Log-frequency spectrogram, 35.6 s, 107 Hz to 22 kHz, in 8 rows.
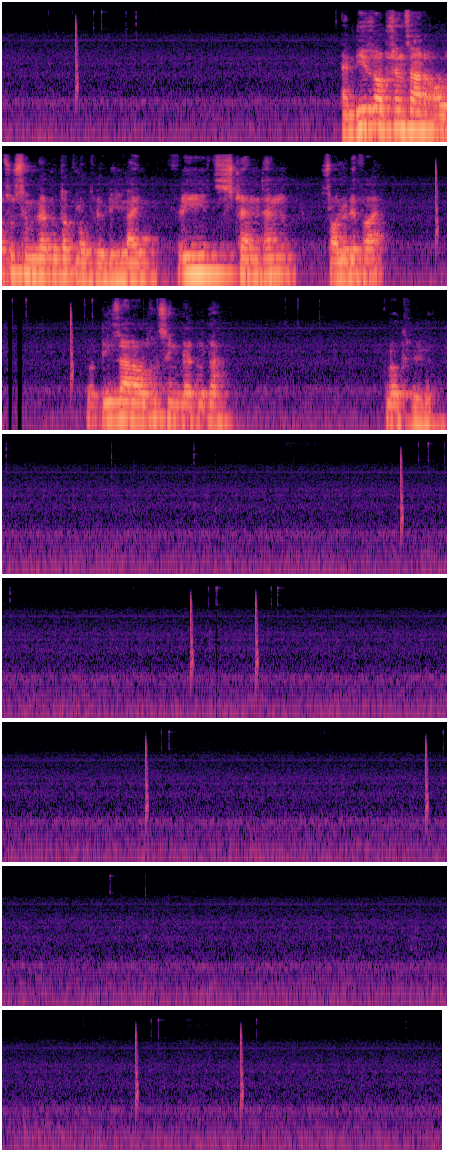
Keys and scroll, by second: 0.3 q, 10.3 space, 21.4 x, 28.4 c.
